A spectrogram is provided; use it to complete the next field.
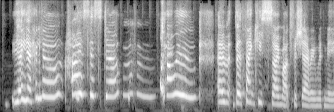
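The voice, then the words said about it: Put-on polite phone voice. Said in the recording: “This sounds like my mum's phone voice.”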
